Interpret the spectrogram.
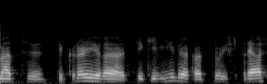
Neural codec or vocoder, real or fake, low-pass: codec, 16 kHz in and 24 kHz out, 1.1 kbps, FireRedTTS-2 codec; fake; 3.6 kHz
